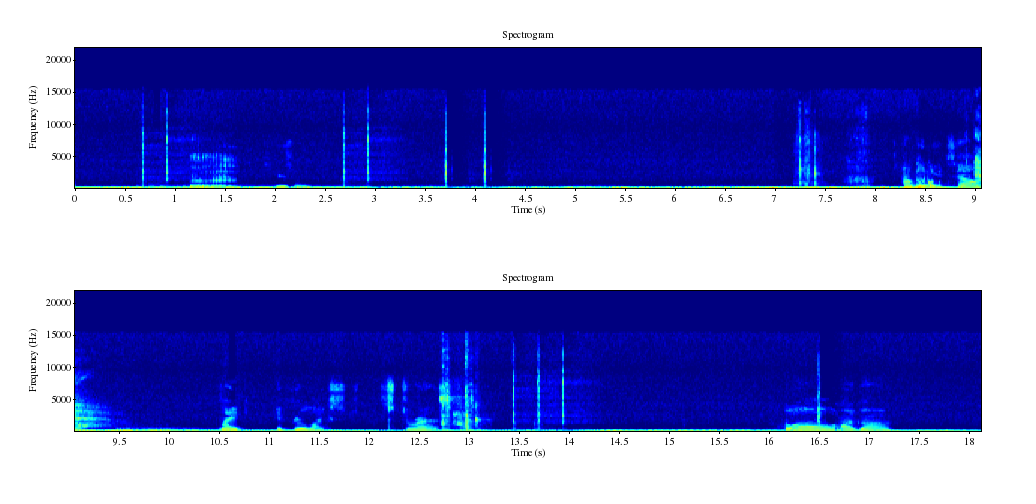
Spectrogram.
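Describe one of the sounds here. A young man talks quietly close to a microphone.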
